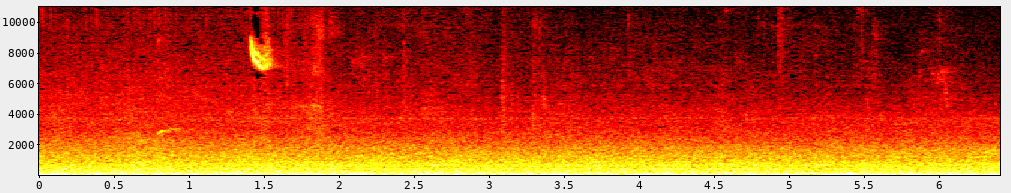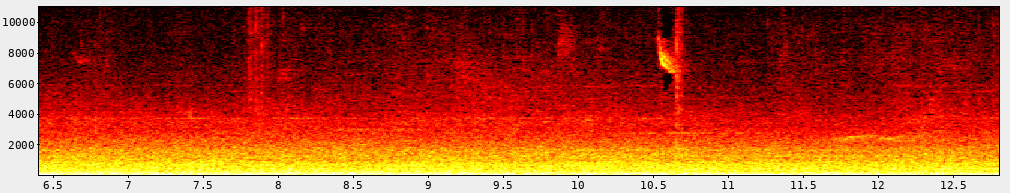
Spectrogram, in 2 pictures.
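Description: Steady city street ambience: a low, even rumble of traffic, with two brief high chirps, one about a second and a half in and another near the end.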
